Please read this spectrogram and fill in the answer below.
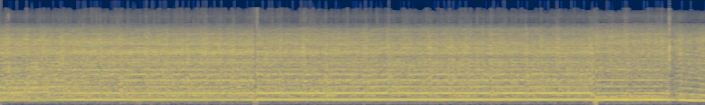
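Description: Old electric mixer grinder running at full speed, grinding a ginger, garlic and green chilli paste in its steel jar: a steady motor whine that winds down with falling pitch near the end as it is switched off at the wall.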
